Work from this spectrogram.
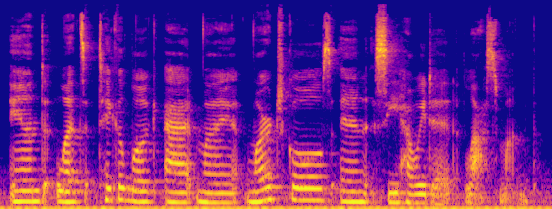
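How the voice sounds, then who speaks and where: Soft-spoken, a woman talks at a very slow pace in a very deep, low pitch. Her intonation is fairly even, and there is noticeable background noise. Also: hardly any pauses. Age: 20s. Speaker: planning and self-improvement vlogger. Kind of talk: casual talk to camera. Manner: soft-spoken, calm, monotone.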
